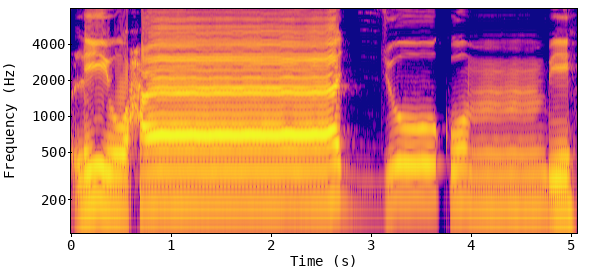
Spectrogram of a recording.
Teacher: ditahan suara mimnya karena dia ikhfa syafawi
